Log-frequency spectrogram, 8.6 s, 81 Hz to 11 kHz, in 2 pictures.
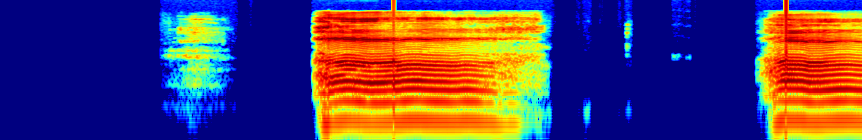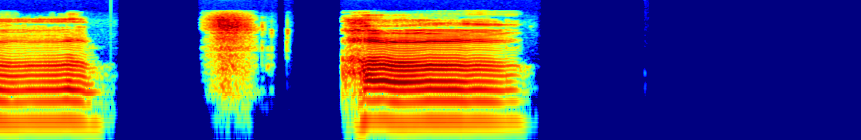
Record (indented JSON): {
  "exhalation_length": "8.6 s",
  "exhalation_amplitude": 30178,
  "exhalation_signal_mean_std_ratio": 0.45,
  "survey_phase": "beta (2021-08-13 to 2022-03-07)",
  "age": "18-44",
  "gender": "Male",
  "wearing_mask": "No",
  "symptom_cough_any": true,
  "symptom_new_continuous_cough": true,
  "symptom_runny_or_blocked_nose": true,
  "symptom_shortness_of_breath": true,
  "symptom_sore_throat": true,
  "symptom_fatigue": true,
  "symptom_headache": true,
  "symptom_onset": "4 days",
  "smoker_status": "Never smoked",
  "respiratory_condition_asthma": true,
  "respiratory_condition_other": false,
  "recruitment_source": "Test and Trace",
  "submission_delay": "1 day",
  "covid_test_result": "Positive",
  "covid_test_method": "RT-qPCR",
  "covid_ct_value": 25.3,
  "covid_ct_gene": "ORF1ab gene"
}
